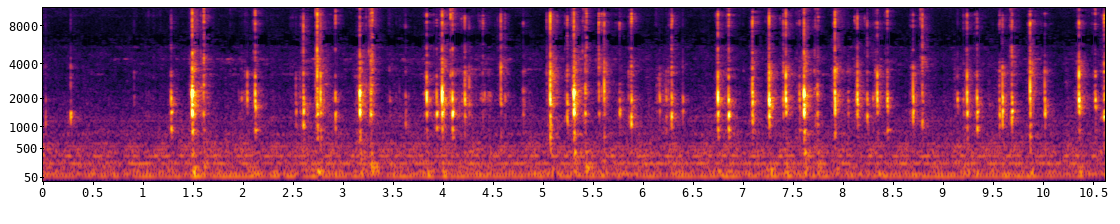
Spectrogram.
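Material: Plastic.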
